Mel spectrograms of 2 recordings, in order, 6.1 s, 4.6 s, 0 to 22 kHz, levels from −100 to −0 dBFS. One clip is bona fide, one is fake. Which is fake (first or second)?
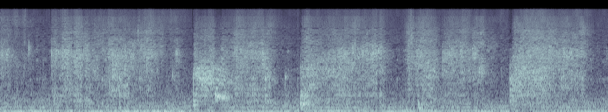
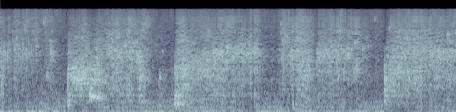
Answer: first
